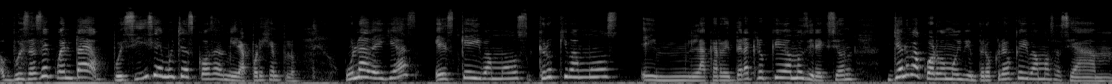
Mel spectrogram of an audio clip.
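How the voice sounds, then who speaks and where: A woman's high voice in a Mexico City accent, fairly quick, with very wide pitch swings. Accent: Mexico City (chilango). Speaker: TV reporter. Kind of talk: casual interview.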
